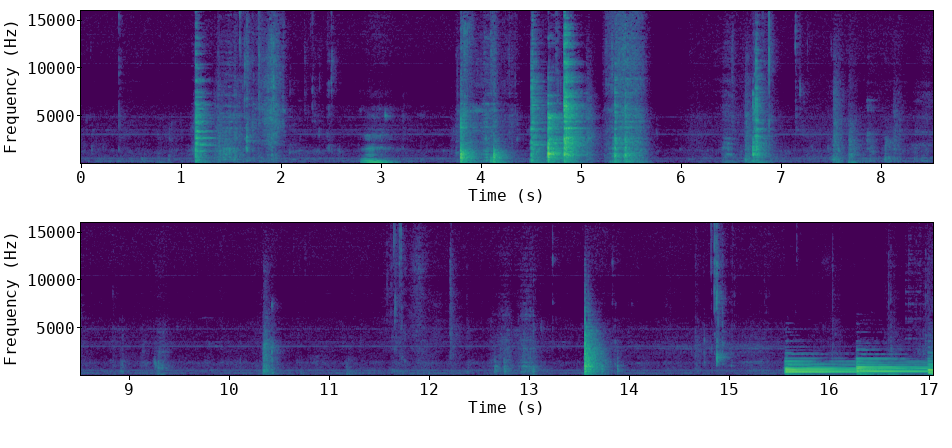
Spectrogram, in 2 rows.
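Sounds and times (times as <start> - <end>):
quiet eating sounds: 0.0 - 4.5, 5.4 - 15.6
keyboard music with held chords: 15.6 - 17.0.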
